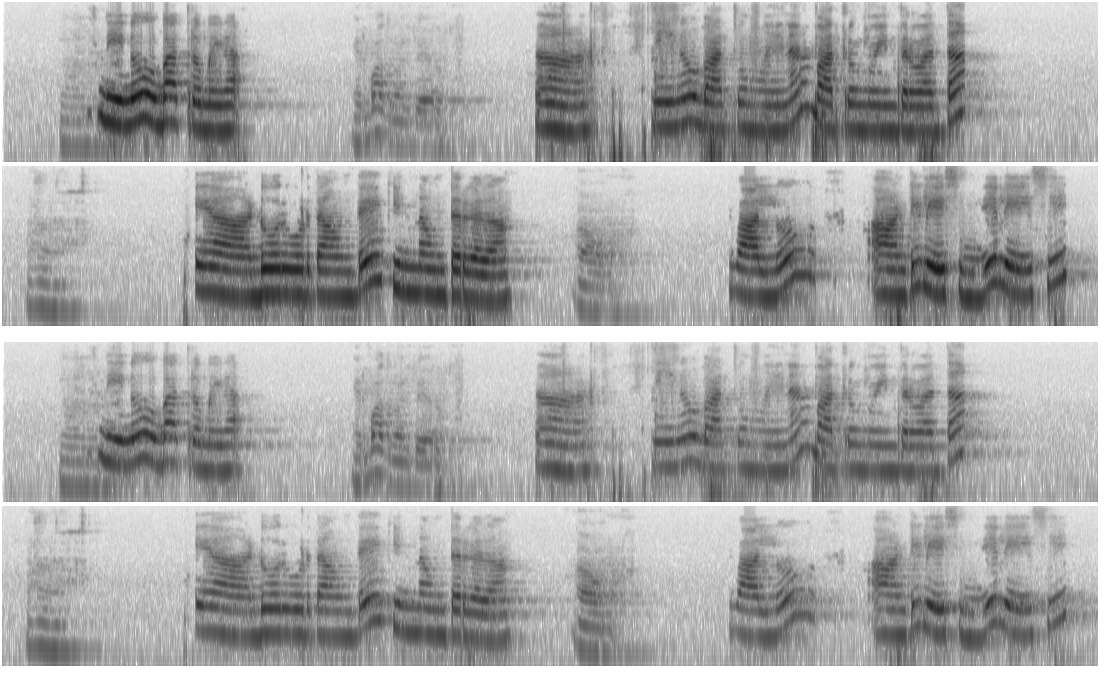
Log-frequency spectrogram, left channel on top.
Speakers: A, on the right; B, on the left.
A: మ్మ్
B: నేను బాత్ తో మీద
A: ఎటు మాత్రం వెళ్ళిపోయారు
B: ఆ నేను బాత తృం పోయినా బాత్రూమ్ పోయినా తర్వాత్
A: ఆ ఆ
B: ఇహ డోర్ కొడతా ఉంటే కింద ఉంటరు కదా
A: అవును
B: వాళ్ళు ఆంటీ లేశింది లేశి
